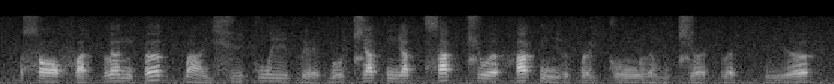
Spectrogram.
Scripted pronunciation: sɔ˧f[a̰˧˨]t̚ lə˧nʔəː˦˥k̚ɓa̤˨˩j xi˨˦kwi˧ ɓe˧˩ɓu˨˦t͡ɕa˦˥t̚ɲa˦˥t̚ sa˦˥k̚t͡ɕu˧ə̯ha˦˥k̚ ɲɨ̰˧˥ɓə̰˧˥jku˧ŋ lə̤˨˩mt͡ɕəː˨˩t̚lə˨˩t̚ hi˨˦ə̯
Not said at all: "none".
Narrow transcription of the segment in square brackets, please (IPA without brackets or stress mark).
a˨˩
